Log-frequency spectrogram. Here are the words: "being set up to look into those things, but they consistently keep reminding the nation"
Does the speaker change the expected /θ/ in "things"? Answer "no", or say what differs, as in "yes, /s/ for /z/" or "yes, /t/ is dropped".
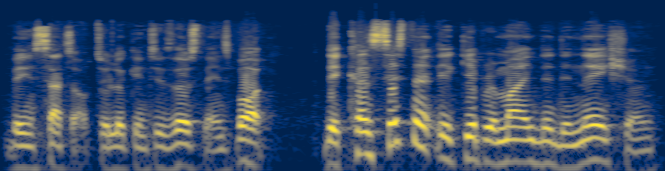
no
